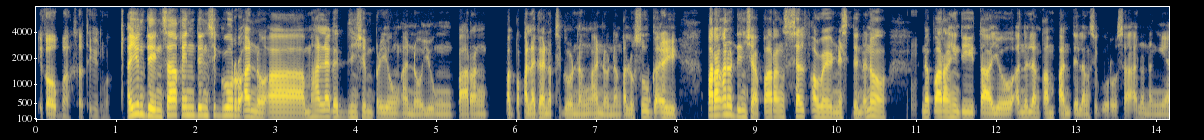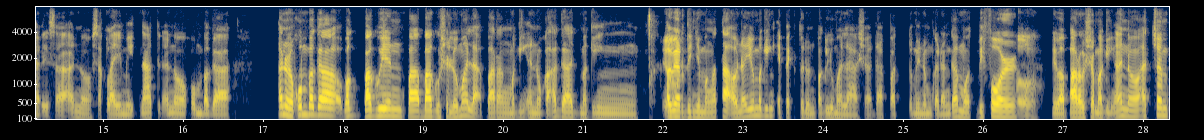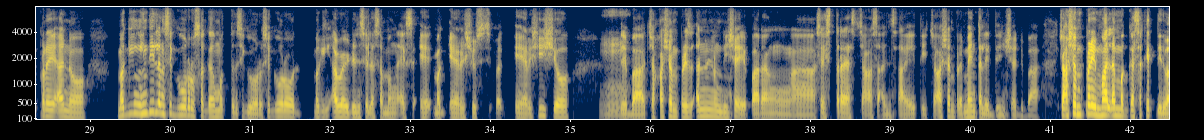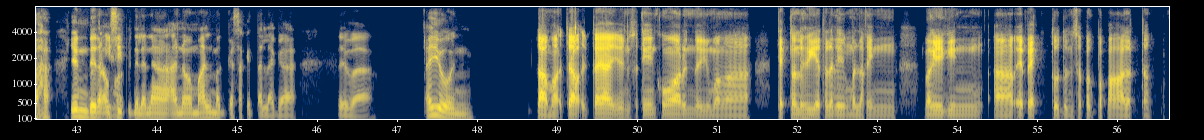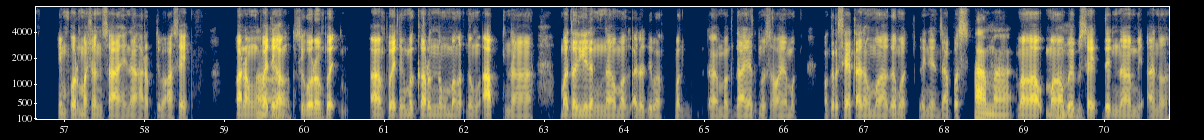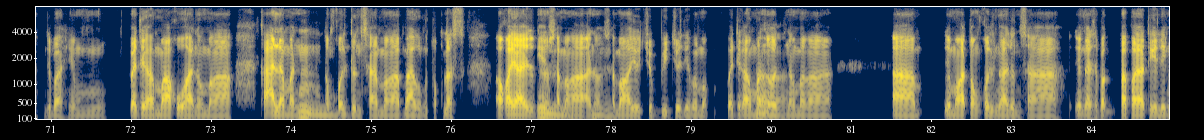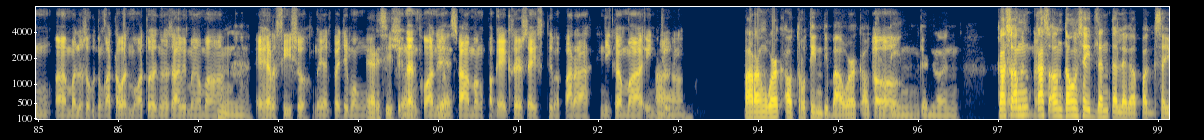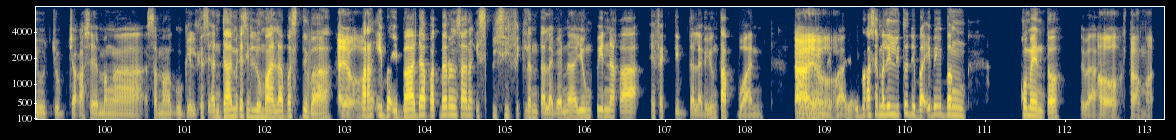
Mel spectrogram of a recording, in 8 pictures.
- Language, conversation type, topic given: Filipino, unstructured, Sa anong mga paraan nakakatulong ang agham sa pagpapabuti ng ating kalusugan?
- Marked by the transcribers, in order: tapping; other background noise; "bago" said as "pago"; tongue click; laughing while speaking: "'di ba?"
